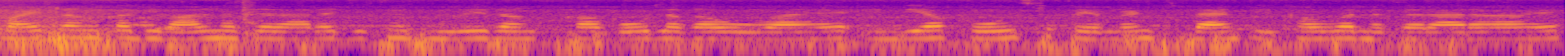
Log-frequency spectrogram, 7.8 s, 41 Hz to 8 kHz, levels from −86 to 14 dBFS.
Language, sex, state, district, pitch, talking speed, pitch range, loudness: Hindi, male, Chhattisgarh, Raipur, 205 Hz, 200 wpm, 200-215 Hz, -18 LUFS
